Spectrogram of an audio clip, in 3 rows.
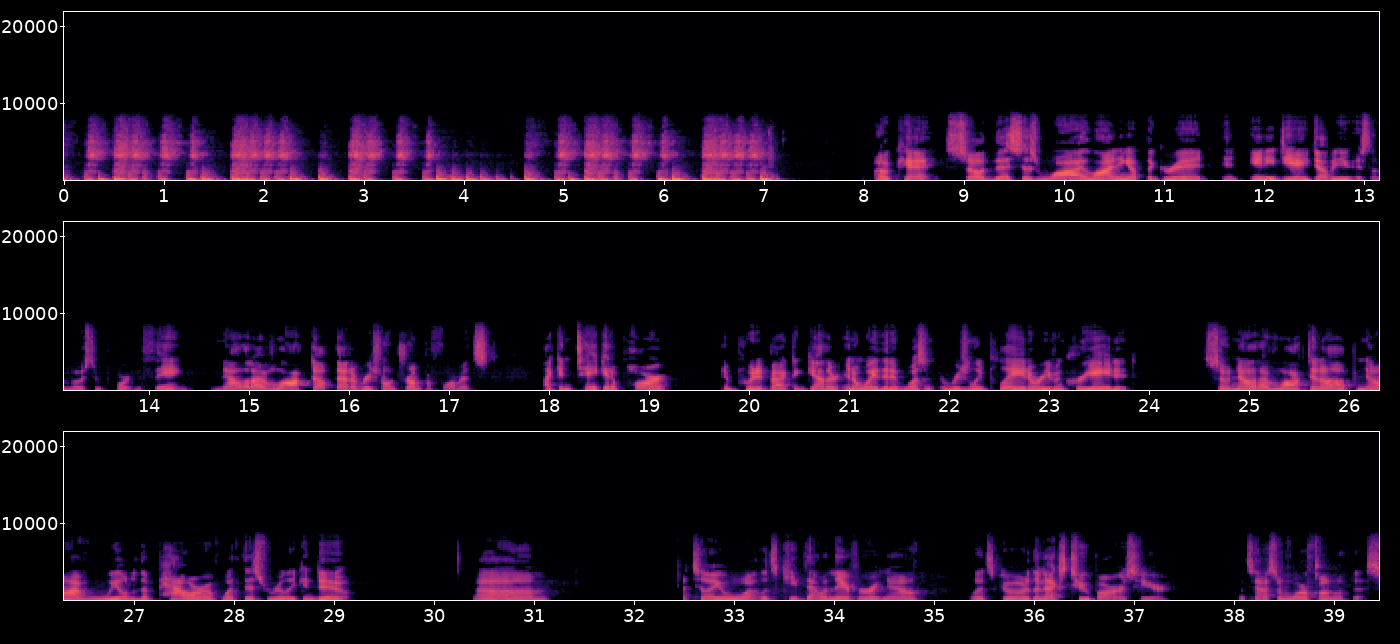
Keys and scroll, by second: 6.8 space, 34.5 Right, 38.1 2, 38.5 Return.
